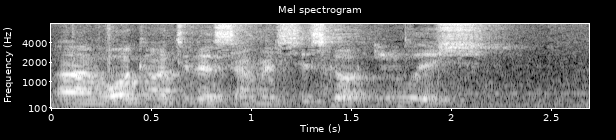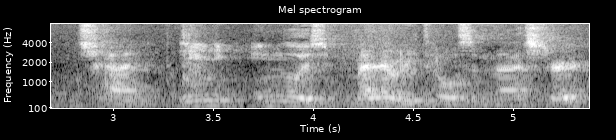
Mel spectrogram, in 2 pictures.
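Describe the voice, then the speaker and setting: At a club meeting, a man with a mid-range voice runs through announcements at a moderate pace, friendly and chatty, laughing between remarks. The meeting room sounds roomy, with a distant mic and loud background noise.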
